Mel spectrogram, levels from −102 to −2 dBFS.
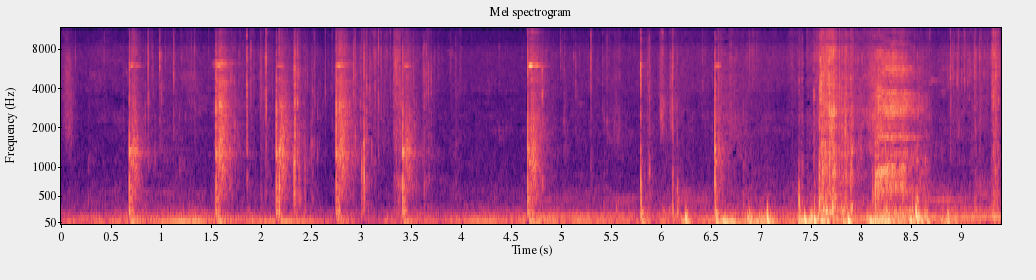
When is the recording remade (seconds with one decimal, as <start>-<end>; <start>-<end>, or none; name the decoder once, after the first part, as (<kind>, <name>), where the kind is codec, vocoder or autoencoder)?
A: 1.3-2.0 (vocoder, BigVGAN v2)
